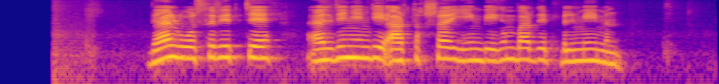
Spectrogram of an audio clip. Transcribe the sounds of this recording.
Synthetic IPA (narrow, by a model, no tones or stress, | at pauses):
d̪ælwo̞səɾe̞t̪ːe̞ | æld̪e̞ne̞nd̪e̞jʔɑɾt̪əqʃɑje̞ŋbe̞ɡʲɪmbɑɾd̪e̞p̚bɪlme̞jmɪn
